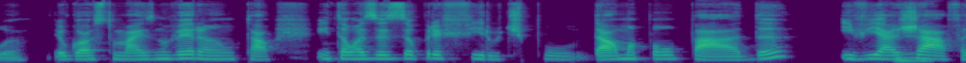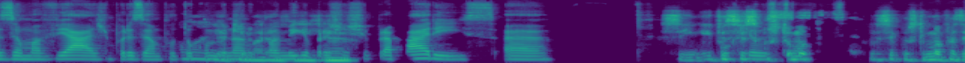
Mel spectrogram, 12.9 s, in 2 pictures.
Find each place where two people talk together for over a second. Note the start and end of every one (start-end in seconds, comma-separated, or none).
7.6-8.8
